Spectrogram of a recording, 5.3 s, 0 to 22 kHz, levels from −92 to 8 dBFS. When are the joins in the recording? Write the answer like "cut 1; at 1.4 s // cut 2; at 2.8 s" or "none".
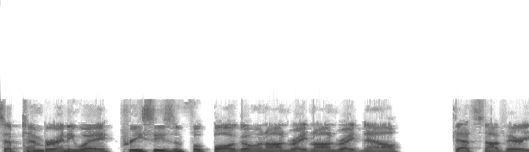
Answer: cut 1; at 1.2 s // cut 2; at 3.1 s

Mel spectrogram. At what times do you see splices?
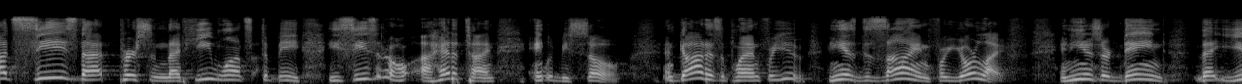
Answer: cut 1; at 2.6 s // cut 2; at 5.4 s // cut 3; at 6.7 s // cut 4; at 8.5 s

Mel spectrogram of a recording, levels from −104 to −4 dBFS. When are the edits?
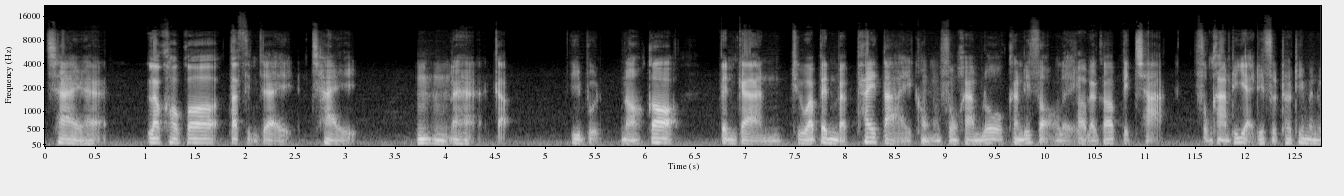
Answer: cut 1; at 7.4 s

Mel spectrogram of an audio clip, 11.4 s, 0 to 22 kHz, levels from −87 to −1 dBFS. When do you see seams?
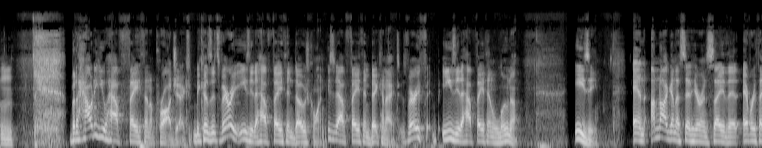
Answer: cut 1; at 4.9 s

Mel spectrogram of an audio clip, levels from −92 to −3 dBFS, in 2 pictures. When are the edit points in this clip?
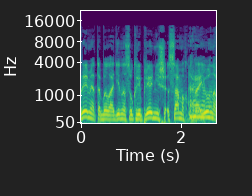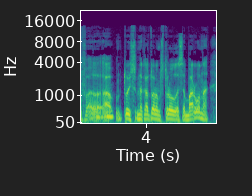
cut 1; at 2.1 s

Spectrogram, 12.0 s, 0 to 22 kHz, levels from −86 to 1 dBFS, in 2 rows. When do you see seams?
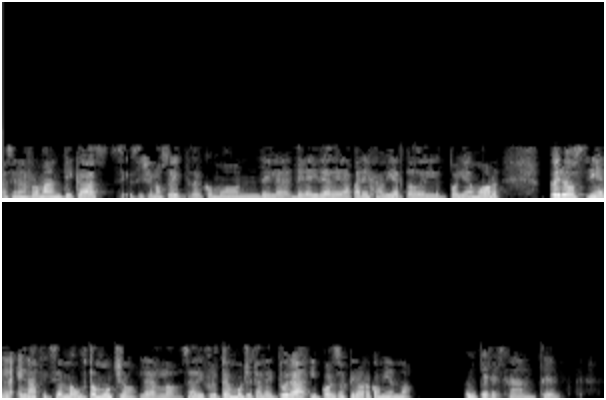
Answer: none

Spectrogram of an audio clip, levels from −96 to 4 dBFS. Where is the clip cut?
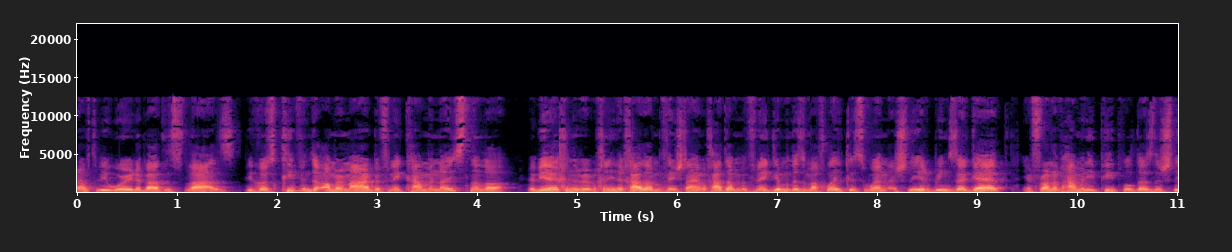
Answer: cut 1; at 1.6 s // cut 2; at 4.4 s // cut 3; at 9.4 s

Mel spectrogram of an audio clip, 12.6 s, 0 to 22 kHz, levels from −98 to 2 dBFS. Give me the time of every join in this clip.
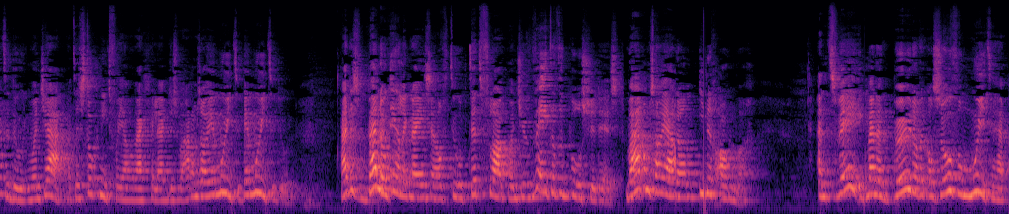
cut 1; at 3.1 s // cut 2; at 4.9 s // cut 3; at 7.8 s // cut 4; at 8.4 s

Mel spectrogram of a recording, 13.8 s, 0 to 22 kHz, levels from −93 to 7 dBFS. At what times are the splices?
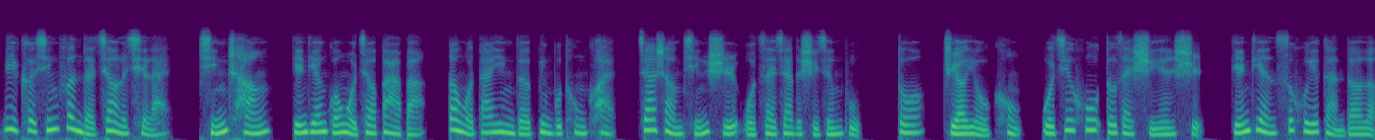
cut 1; at 2.8 s // cut 2; at 9.3 s // cut 3; at 10.3 s

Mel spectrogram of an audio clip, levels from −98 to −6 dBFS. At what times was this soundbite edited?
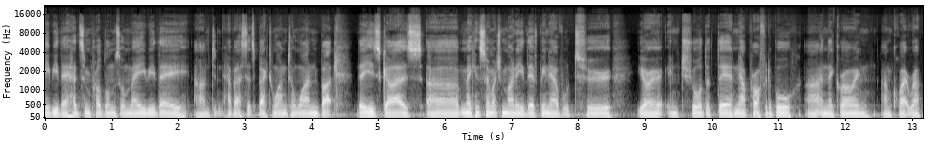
none

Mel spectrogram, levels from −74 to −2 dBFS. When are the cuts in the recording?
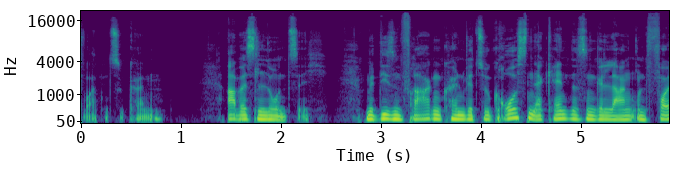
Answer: none

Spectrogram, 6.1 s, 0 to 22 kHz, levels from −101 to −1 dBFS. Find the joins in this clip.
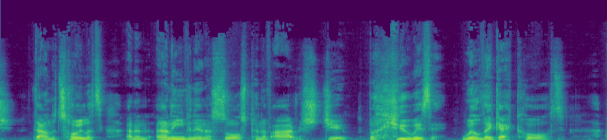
cut 1; at 3.6 s // cut 2; at 4.5 s

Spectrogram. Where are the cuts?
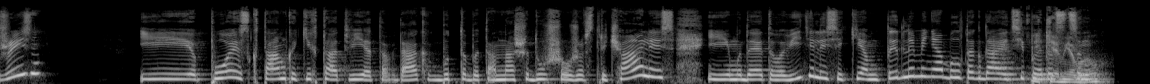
none

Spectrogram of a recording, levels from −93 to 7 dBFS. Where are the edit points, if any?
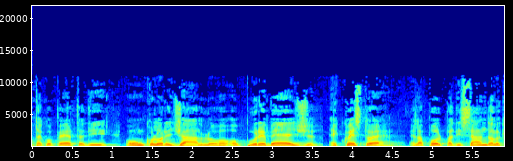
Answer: cut 1; at 1.1 s // cut 2; at 3.6 s // cut 3; at 4.7 s

